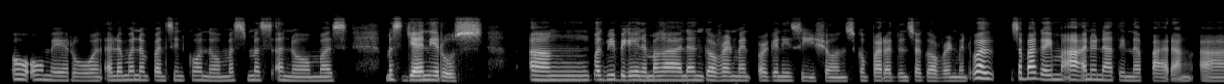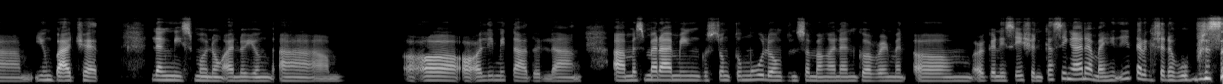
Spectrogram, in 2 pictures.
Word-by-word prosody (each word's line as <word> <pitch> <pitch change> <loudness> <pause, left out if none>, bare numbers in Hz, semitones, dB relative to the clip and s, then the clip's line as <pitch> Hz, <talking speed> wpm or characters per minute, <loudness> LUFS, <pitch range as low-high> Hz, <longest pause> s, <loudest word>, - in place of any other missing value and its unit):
Oo, 225 -1 -1
meron. 180 -2 -6
Alam 200 0 -2
mo, 210 - -2
napansin 195 -1 -4
ko, 200 +1 -7
'no, 180 -3 -6
mas 190 +2 -1
mas 205 -1 -2
ano, 175 -3 -4
mas 180 0 0 0.3
mas 220 -2 +4
generous 200 -5 +7 0.4
ang 205 -1 +1
pagbibigay 215 -1 0
ng 195 - -1
mga 200 0 +2
non-government 195 -2 -1
organizations 175 -3 -3
kumpara 180 -1 -2
do'n 175 0 -7
sa 185 - 0
government. 170 -1 -4
Well, 290 -2 +8 0.2
sabagay, 275 -5 +4
maano 220 0 +4
natin 200 -4 -3
na 175 - -4
parang, 85 +1 -3
um, 160 - -4
'yong 205 0 -7
budget 185 -1 +4 0.5
lang 200 -1 +2
mismo 185 -1 -1
no'ng 170 -1 -3
ano 175 0 -2
'yong, 170 -1 -5
um 165 - -3 0.7
oo, 190 0 +2 0.3
oo, - - +1
limitado 185 -5 -5
lang. 165 -1 -5 0.4
Ah, 190 - +6
mas 195 +1 +1
maraming 200 -1 +3
gustong 200 +1 -2
tumulong 200 -1 -4
do'n 185 +1 -9
sa 190 - +2
mga 175 0 -4
non-government, 175 0 -4
um, 170 0 -3
organization 185 +1 -1
kasi 240 +3 0
nga 235 +1 +6
naman 180 -7 0
hi, - - -8
hindi 275 0 -8
talaga 250 -5 +1
siya 200 -1 0
nabubulsa. 230 - +9
190 Hz, 150 wpm, -25 LUFS, 175-205 Hz, 0.7 s, nabubulsa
